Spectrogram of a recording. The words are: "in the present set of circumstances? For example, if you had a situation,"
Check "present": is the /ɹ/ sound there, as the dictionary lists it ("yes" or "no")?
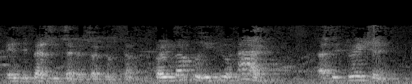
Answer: no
